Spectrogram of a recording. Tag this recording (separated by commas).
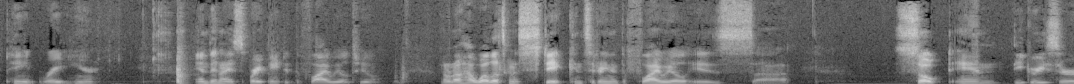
Speech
